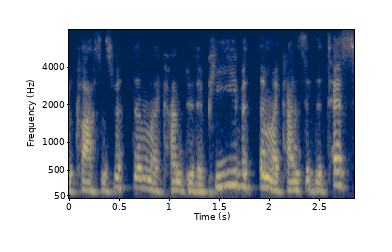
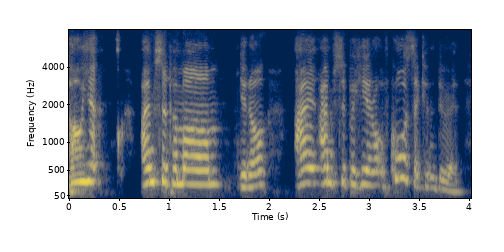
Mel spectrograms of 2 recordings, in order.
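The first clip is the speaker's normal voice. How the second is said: mock boastful super mom; 6 semitones higher, 6 dB louder than usual.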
